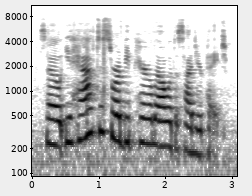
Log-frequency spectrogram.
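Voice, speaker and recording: A woman's pitch varies in an ordinary way while noticeable background noise sounds behind her. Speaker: art teacher. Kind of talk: tutorial. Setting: recorded video lesson. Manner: fast.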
